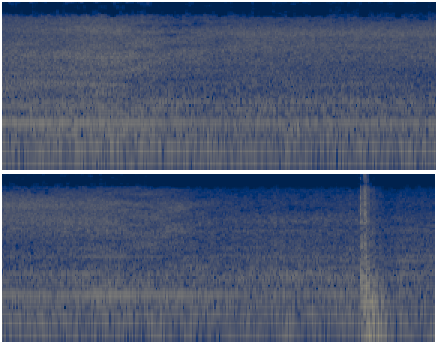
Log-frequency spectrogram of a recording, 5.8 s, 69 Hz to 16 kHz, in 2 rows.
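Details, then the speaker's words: Chevy Cruze with the coolant temperature sensor unplugged, reading minus 40: loud, steady rushing roar with a constant hum as the radiator fans run full blast and the AC shuts off for high temperature. This shows the symptom of a bad coolant sensor. "you will not have air condition you'll just have a noisy car saying AC off due to high temperature that's what is the symptom of a bad coolant sensor"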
